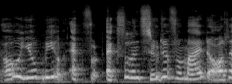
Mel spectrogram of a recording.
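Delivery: high-pitched jolly cartoon ruler; high, giggly character impression; the Sultan. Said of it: "when the Sultan pinches his cheeks".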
